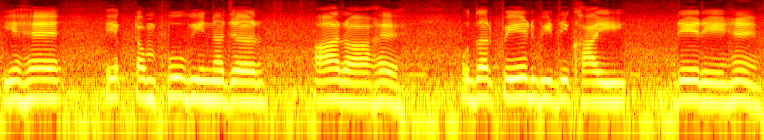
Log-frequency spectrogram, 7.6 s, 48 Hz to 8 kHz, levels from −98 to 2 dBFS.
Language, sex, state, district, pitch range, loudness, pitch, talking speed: Hindi, female, Haryana, Charkhi Dadri, 190-215 Hz, -13 LUFS, 205 Hz, 120 wpm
